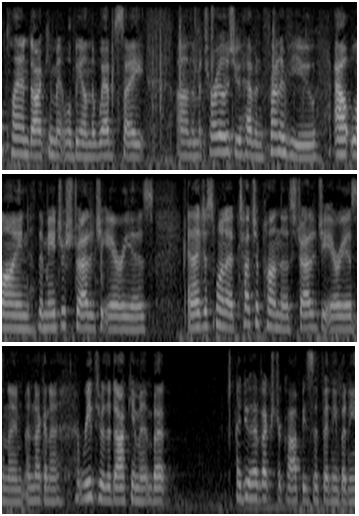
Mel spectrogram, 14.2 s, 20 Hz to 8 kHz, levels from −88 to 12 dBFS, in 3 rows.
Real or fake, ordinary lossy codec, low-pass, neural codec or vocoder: real; Opus, 64 kbps; 7.2 kHz; none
